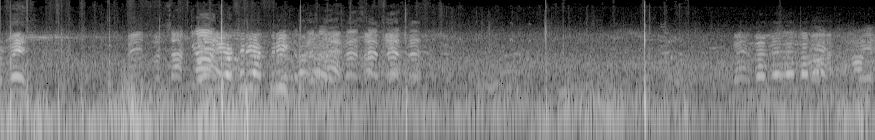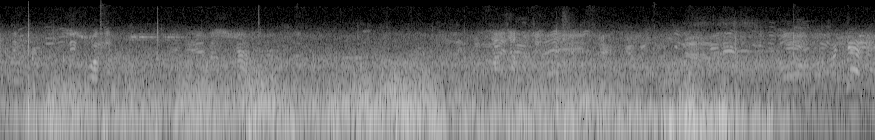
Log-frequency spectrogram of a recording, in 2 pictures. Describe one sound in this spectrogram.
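Wind blows over the microphone outdoors.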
